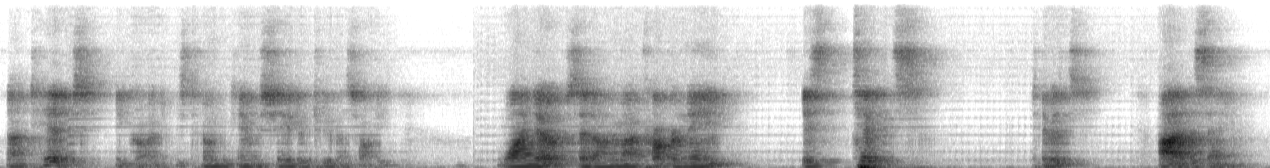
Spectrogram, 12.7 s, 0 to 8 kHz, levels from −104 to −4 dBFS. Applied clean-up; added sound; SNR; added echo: neural separator model SepFormer DNS4.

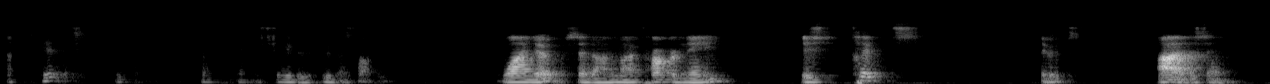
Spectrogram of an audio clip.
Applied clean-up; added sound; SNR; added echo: neural mask model DeepFilterNet 3.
